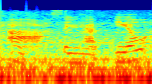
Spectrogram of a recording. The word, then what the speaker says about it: a: They are all just the letter A, and it is pronounced ah.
